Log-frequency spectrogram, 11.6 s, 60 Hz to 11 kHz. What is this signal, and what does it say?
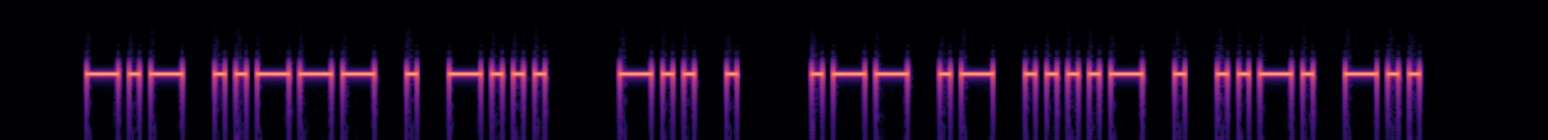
Morse code, heard as a keyed tone, about 15 wpm, 700 Hz. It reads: K2EB DE WA4EFD
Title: USA Callsign DE Callsign 15wpm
